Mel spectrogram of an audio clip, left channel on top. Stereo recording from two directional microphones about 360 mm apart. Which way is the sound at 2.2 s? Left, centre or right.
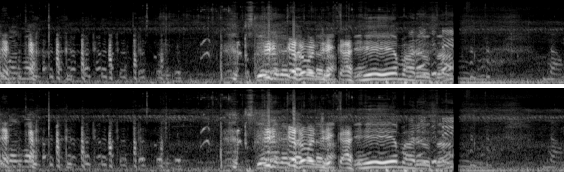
Right.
